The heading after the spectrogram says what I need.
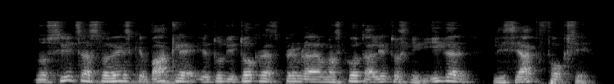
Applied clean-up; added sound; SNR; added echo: neural mask model DeepFilterNet 3.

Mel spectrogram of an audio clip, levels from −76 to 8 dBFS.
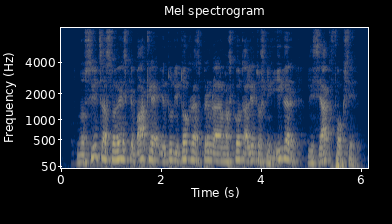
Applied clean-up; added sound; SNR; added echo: neural separator model SepFormer DNS4.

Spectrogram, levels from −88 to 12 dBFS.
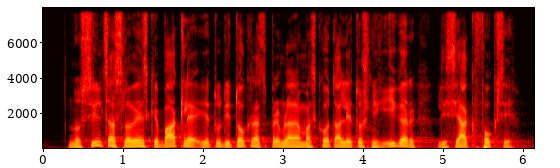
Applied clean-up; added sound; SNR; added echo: none; none; none; none.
